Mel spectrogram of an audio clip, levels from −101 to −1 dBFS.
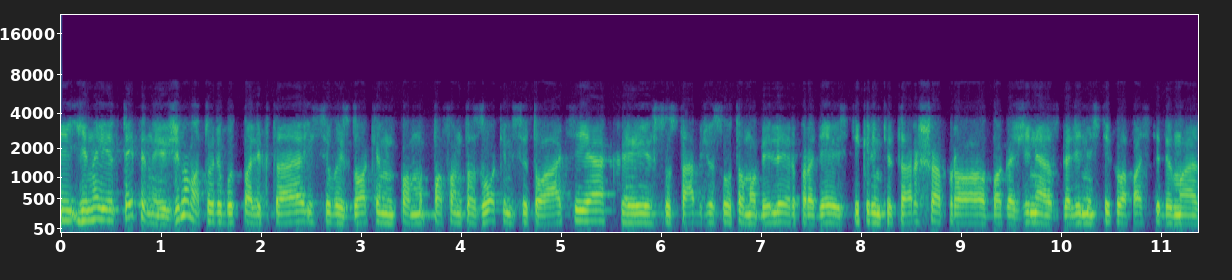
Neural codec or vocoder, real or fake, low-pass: none; real; 7.2 kHz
